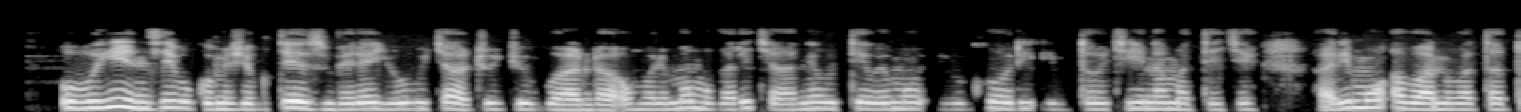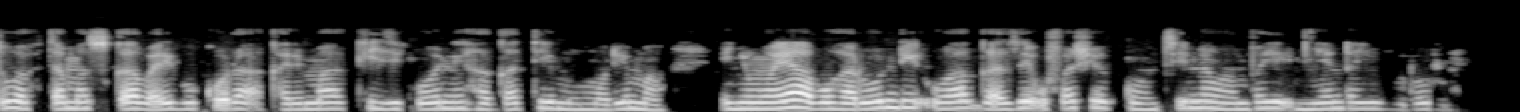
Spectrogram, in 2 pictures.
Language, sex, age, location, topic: Kinyarwanda, female, 18-24, Huye, agriculture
